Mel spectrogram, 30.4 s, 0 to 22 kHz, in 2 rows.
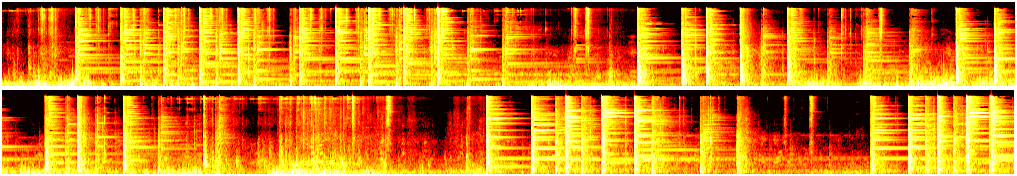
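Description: Rapid gunshots, each followed by the ringing clang of a hit steel target. The shots come in quick strings broken by two short pauses, one about two-thirds of the way through and one near the end. In the later strings a 1911-style semi-automatic pistol is firing.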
